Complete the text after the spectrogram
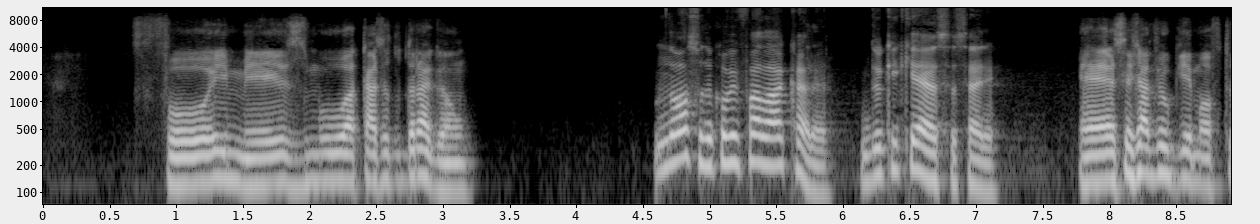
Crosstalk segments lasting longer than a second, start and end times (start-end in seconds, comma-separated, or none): none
